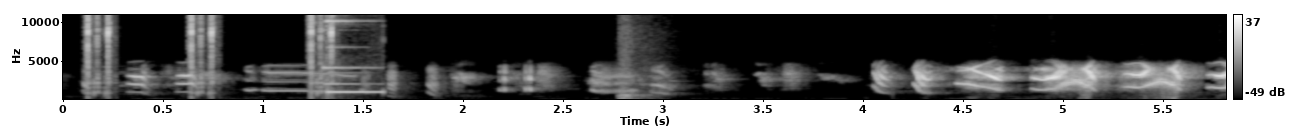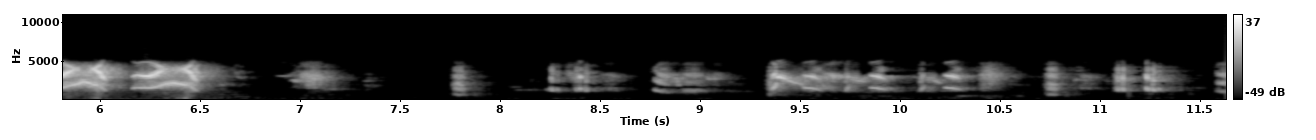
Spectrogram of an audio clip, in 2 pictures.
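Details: Pet Indian ringneck parrot. A few sharp clicks come first, then rapid runs of squeaky, wavering chatter notes with an irregular rhythm. A second livelier burst follows after a brief lull.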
